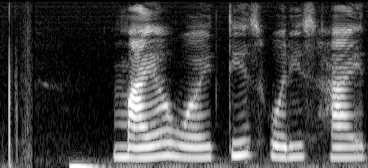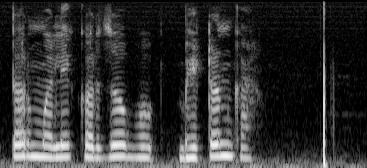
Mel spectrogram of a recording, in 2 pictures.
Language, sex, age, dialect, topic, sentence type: Marathi, female, 41-45, Varhadi, banking, question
